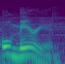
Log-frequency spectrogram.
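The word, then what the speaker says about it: Omarion: corrected several reporters and provided the correct pronunciation of Miller's name adding everybody this is my man omaran he went for a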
